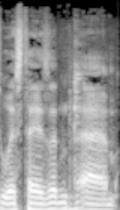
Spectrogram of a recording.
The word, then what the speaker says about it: Oosthuisen: My last name's Oosthuisen.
